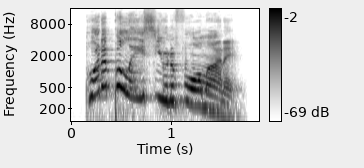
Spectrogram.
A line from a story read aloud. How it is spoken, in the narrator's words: Nasty Kathy snaps it to another ninja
